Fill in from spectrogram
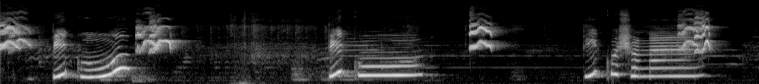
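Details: A happy pet bird gives loud, harsh squawks with rising, buzzy notes in three bursts, calling a lot, while a woman repeatedly coaxes it in a soft voice.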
